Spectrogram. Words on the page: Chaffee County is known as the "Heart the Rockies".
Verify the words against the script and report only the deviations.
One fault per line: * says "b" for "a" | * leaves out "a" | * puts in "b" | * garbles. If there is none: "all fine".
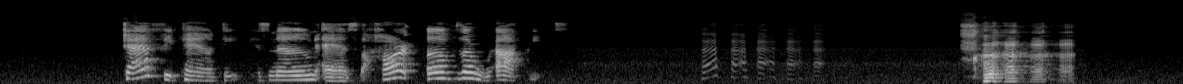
* puts in "of"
